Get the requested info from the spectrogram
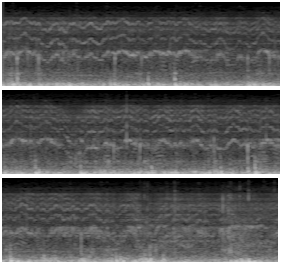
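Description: Penn spinning reel being cranked steadily to bring in a hooked trout, its gears giving a whir that wavers in pitch with the turns of the handle. Wind rumbles on the microphone underneath.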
